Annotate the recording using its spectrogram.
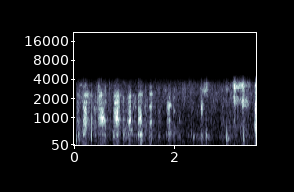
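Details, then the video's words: Dog being massaged, making very strange noises: soft, choppy bursts of whining and grunting that come in uneven clusters, with short quiet gaps between them. "Dog making strange noises"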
